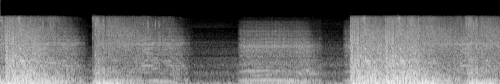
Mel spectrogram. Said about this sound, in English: The dispersion pistol doesn't pack a whole lot of punch, but it's always there for you because it never runs out of ammo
